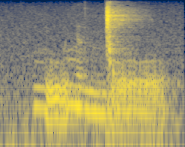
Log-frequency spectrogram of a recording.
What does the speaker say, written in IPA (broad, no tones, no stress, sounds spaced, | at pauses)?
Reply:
l ṵ l ə ŋ͡ǀ o̰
